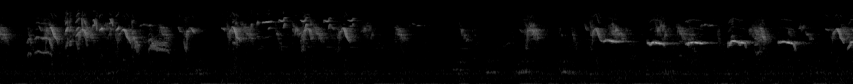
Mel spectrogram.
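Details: After night rain, a song thrush sings at early morning while sparrows chirp. Rich phrases come first, then a clear whistled note is repeated five times in a steady series.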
